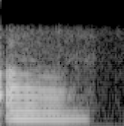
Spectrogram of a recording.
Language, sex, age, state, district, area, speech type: Assamese, female, 30-45, Assam, Lakhimpur, rural, conversation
